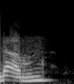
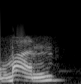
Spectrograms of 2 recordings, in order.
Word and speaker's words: nam: Sí, algunos pensabas que el NAM era como man, porque lo habían lo habrían puesto los ingleses. – Ah. – pero no, eso después fue como deshaciéndose y por eso se escribe N-A-M al final.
